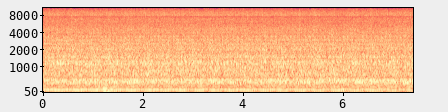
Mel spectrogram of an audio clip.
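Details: 2000 Honda Civic Si (EM1) B16A after a head gasket, LMA, valve spring and retainer rebuild with valve lash adjusted: smooth, even idle with a steady low hum and no knocks or ticks standing out; healthy.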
